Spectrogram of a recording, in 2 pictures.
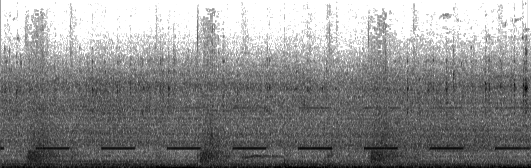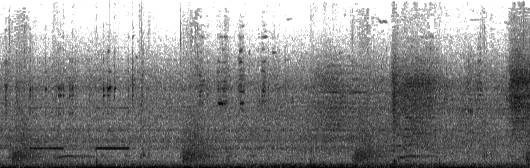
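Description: Backup alarm on heavy equipment beeping steadily, about three beeps every two seconds, that stops about two-thirds of the way in. Background music with a slow steady beat plays throughout.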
